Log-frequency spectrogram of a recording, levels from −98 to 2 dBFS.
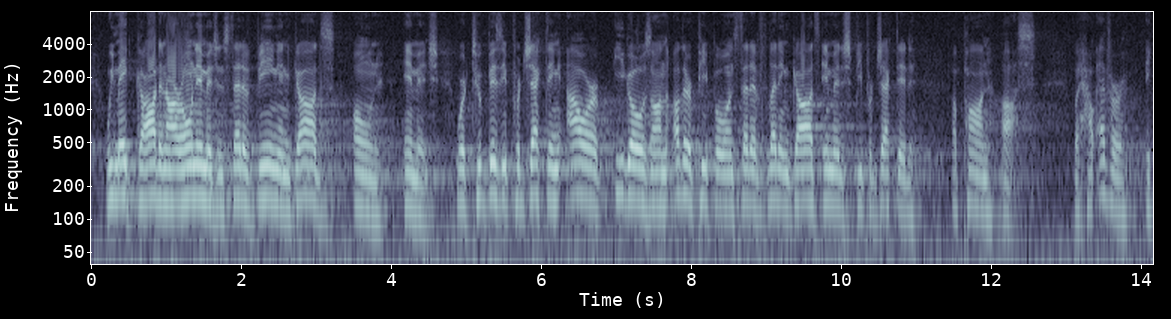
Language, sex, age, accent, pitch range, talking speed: English, male, 40-59, American, 115-140 Hz, 150 wpm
